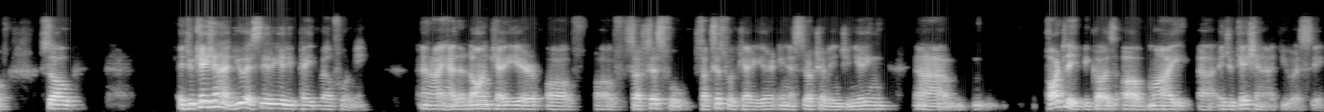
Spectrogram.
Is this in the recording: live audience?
no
